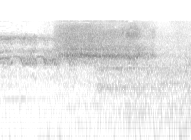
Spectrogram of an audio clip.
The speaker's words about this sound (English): I'm going to see if y'all can recognize what this is. So close. It's a red-tailed hawk.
